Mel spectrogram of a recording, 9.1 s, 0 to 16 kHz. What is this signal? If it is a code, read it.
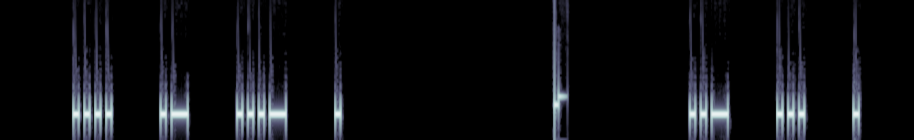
Morse code, heard as a keyed tone, about 22 wpm, spaced as for 13 wpm, 700 Hz. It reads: HAVE USE
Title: 3x Character Spacing - Top 100 Words - 22wpm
